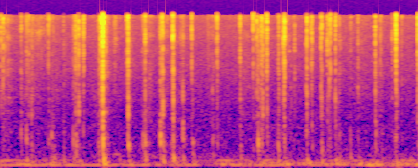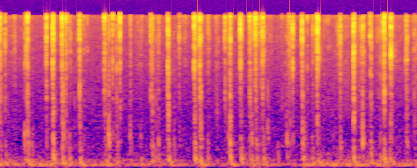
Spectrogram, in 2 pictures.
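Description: Fingertips type on the keys of a black plastic backlit laptop keyboard, producing a steady run of quick, soft clicks with a low hum underneath. One sharper tap stands out near the start. The clicks are short and dry, with no ring after each keystroke.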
